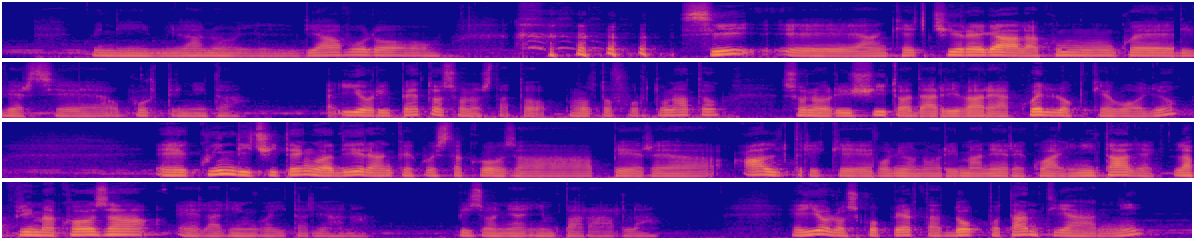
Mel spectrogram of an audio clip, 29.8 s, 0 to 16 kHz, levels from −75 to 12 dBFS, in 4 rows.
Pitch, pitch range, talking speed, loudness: 125 Hz, 115-150 Hz, 120 wpm, -23 LUFS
